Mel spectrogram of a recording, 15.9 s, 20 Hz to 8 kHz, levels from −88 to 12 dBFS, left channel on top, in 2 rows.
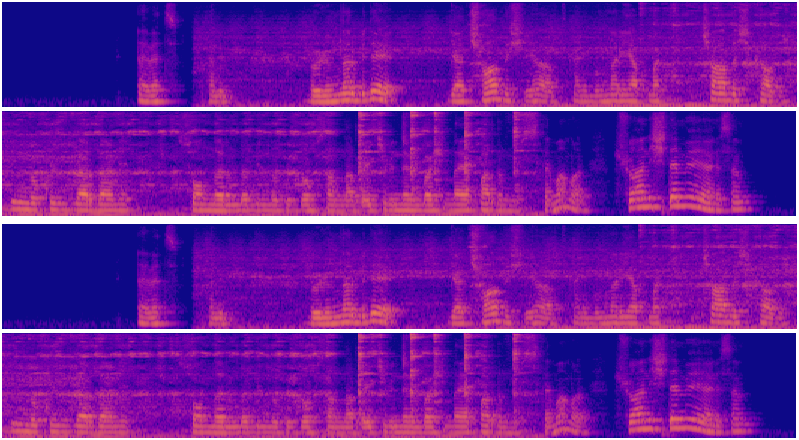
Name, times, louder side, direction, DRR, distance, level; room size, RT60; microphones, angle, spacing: voice 1, 1.4-1.7 2.1-2.3 3.0-3.9 4.5-6.6 7.0-13.8 14.1-15.4, left 1 dB, 10° left, 0.6 m, -34 dB
sound 1, 1.9-8.8, right 1 dB, 15° right, 1.6 m, -49 dB
sound 2, 4.7-13.4, right 2 dB, 40° right, 1.9 m, -38 dB
5.1 x 2.1 x 3.5 m
head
